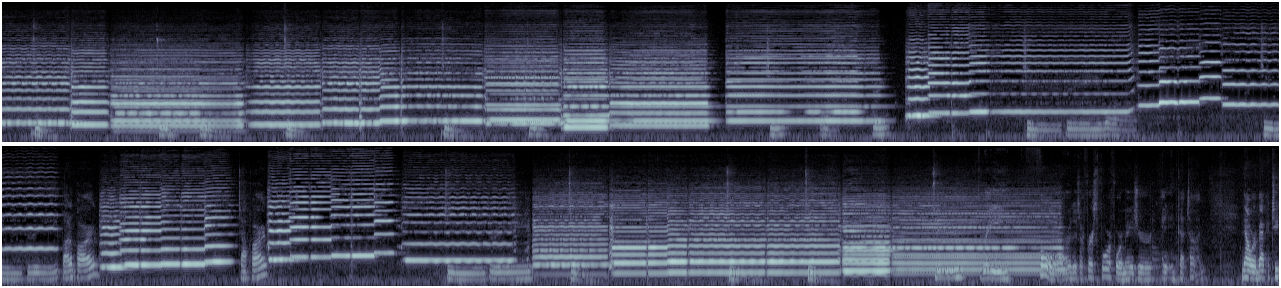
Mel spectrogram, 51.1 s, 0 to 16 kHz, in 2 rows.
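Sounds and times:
solo violin long notes: 0.0 - 47.2
person counting: 0.2 - 14.0, 14.6 - 18.5, 20.4 - 22.8, 25.1 - 31.1, 33.6 - 47.0.

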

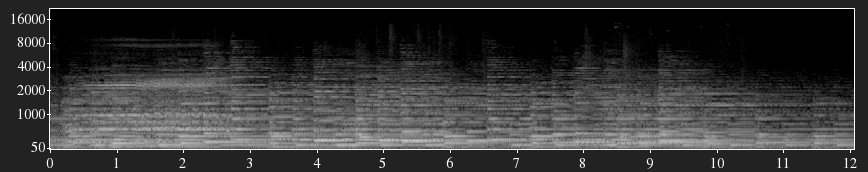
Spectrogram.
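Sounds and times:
grand piano classical music: 0.0 - 12.0.

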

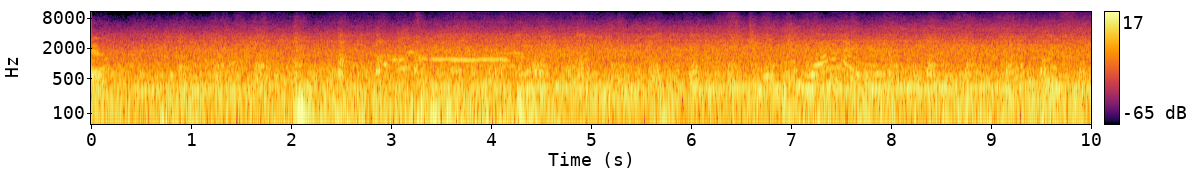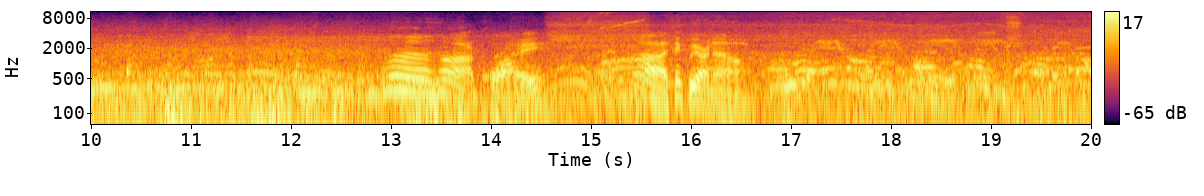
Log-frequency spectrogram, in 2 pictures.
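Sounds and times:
faint distant voices: 0.0 - 20.0
mechanical hum: 0.0 - 20.0.

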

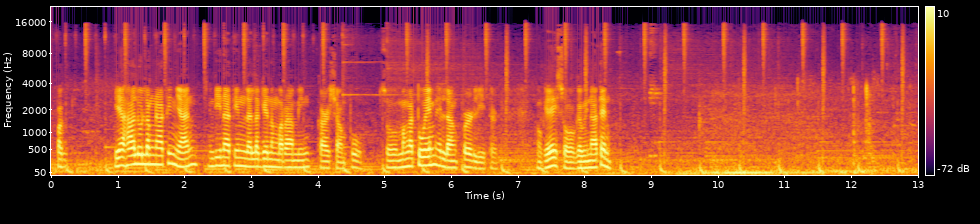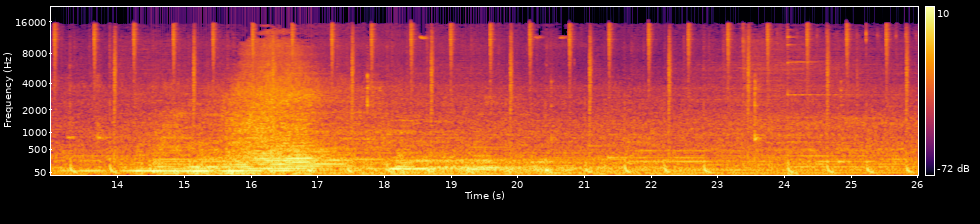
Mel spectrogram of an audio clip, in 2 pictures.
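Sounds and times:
background music with beat: 0.0 - 26.0.

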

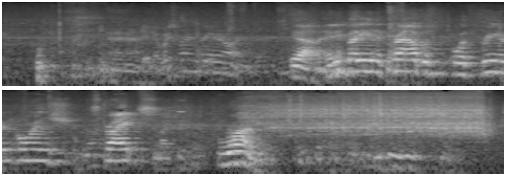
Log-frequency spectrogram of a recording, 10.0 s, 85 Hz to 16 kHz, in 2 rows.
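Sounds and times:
robot drive motors whirring: 7.4 - 10.0.

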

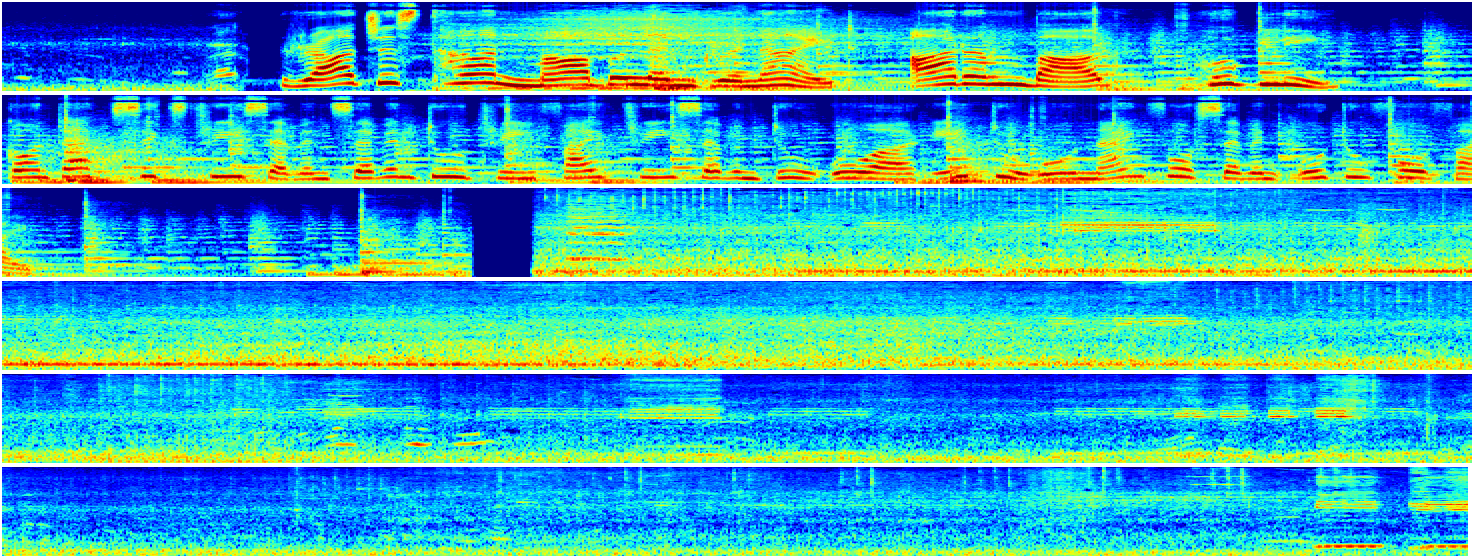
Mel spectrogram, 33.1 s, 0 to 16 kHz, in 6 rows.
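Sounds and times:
road traffic: 0.0 - 12.1, 13.0 - 33.0
vehicle horn toots: 13.0 - 17.0, 20.0 - 21.3, 22.7 - 27.6, 32.5 - 33.0
engine hum: 13.0 - 32.3.

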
